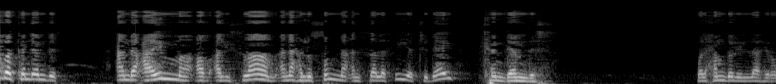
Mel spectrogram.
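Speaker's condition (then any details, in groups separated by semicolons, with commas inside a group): No condition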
